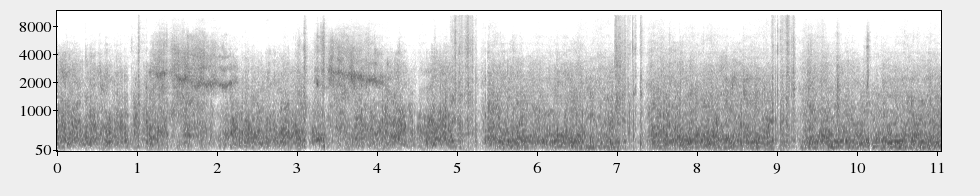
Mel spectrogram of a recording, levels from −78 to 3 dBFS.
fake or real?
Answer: fake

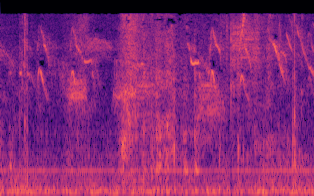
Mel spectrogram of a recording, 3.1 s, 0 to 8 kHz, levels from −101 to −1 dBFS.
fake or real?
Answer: real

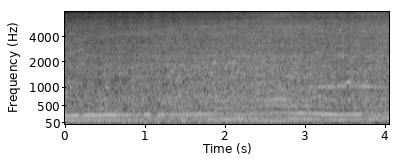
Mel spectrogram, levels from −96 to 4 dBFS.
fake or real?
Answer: fake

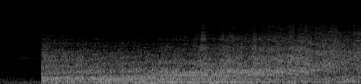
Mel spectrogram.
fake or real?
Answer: real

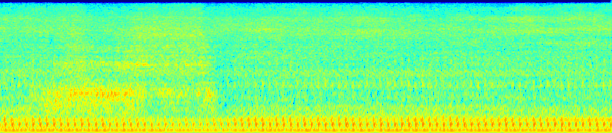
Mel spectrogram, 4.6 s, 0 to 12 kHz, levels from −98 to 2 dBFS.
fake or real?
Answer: real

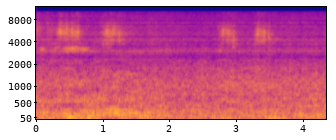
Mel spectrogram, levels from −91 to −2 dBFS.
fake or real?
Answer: fake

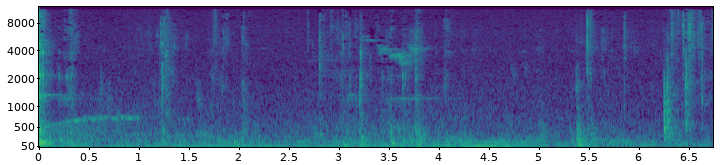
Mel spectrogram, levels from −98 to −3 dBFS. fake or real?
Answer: real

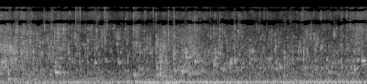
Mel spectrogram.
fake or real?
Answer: real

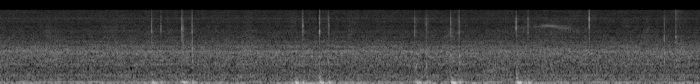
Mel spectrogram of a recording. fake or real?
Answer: fake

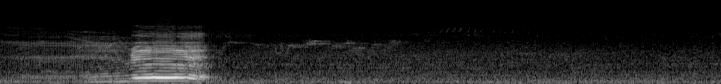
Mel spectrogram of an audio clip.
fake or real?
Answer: fake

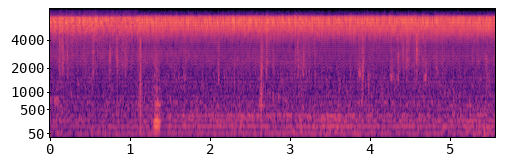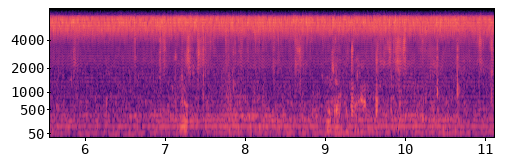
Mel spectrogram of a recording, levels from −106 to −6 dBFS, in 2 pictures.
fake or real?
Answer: fake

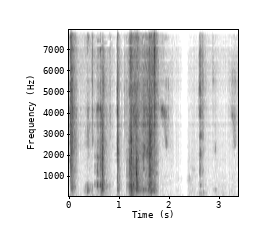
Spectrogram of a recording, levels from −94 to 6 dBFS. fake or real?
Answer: fake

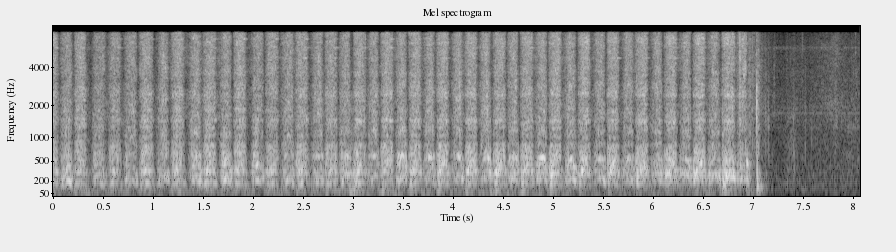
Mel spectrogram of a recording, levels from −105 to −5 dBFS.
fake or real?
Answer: real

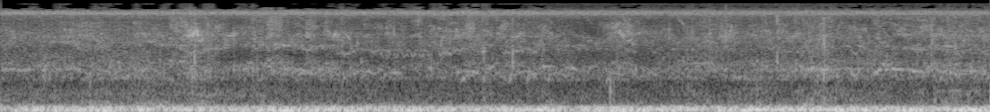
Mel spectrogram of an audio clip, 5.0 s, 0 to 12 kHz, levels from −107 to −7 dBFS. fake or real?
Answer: real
